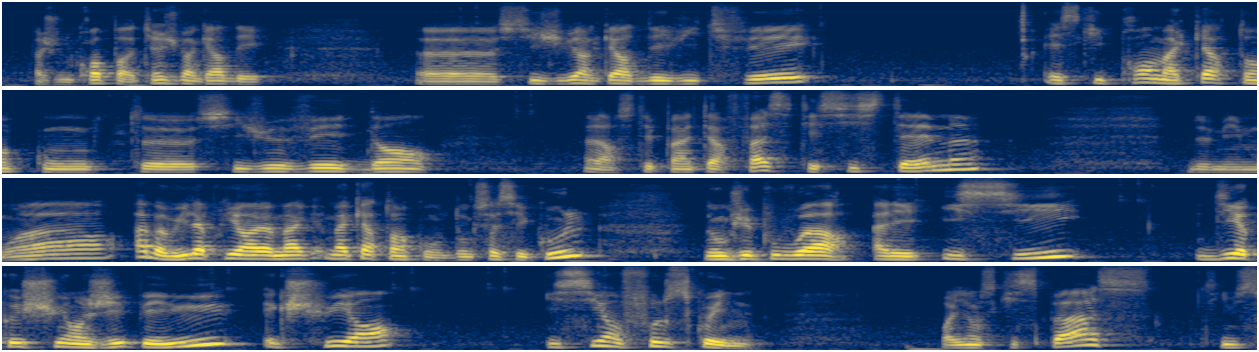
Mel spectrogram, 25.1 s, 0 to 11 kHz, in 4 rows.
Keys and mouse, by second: 0.0 Escape, 3.2-5.2 drag, 19.8-25.1 drag.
